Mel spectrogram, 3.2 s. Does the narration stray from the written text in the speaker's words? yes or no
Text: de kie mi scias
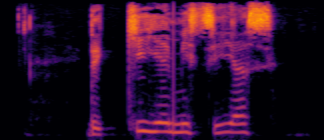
no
